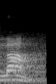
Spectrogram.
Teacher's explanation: জিব্বার আগার কিনারা উপরের এক পাশের দাঁতের গোড়ার সঙ্গে লেগে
